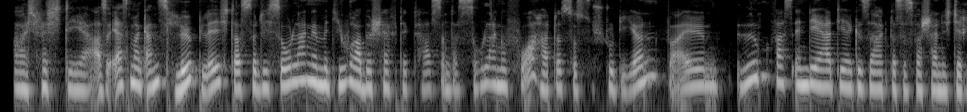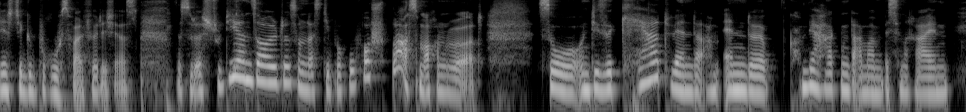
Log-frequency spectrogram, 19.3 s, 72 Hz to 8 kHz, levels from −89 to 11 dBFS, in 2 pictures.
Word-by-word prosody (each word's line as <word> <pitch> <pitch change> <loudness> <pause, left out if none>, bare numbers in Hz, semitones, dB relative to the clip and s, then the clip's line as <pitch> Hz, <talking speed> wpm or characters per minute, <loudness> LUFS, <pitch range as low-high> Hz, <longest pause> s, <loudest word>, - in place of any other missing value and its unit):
Ah, 195 -1 +1
ich 185 +1 -3
verstehe. 195 -3 -3
Also, - - 0
erst 225 - 0
mal 240 -2 +5
ganz 225 +2 +2
löblich, 215 +3 +5
dass 195 -1 +3
du 200 - +1
dich 195 0 -2
so 220 +2 +3
lange 260 0 +5
mit 225 -1 +4
Jura 225 -1 +3
beschäftigt 195 -1 -4
hast 190 0 -2
und 180 - -5
das 185 -1 +2
so 195 +3 -7
lange 225 -2 +1
vorhattest, 200 -1 -3
das 180 0 -5
zu - - -10
studieren, 205 - -3
weil 215 -2 -2 0.2
irgendwas 260 +2 -1
in 225 0 +4
dir 225 -2 +3
hat 210 0 -2
dir 215 - +1
ja 200 - 0
gesagt, 195 -1 -1
dass 190 -1 0
es 180 +1 -1
wahrscheinlich 180 -1 0
die 180 - -1
richtige 180 0 -1
Berufswahl 160 -2 -3
für - - -6
dich - - -7
ist, 65 - -7 0.4
dass - - -5
du - - -3
das 175 - -1
studieren 290 +6 +4
solltest 250 -2 +2
und 195 - 0
dass 170 +1 -5
die 175 - -5
Beruf 175 +5 -6
auch 305 +1 +2
Spaß 450 - 0
machen 165 -1 -3
wird. 150 -2 -3 0.5
So, 200 - +4 0.2
und 180 +1 +1
diese 190 0 +2
Kehrtwende 190 - -1
am 175 0 -5
Ende: 175 -3 +2 0.2
„Komm, 205 - -2
wir 200 -3 +2
hacken 185 -1 -2
da 155 - -4
mal 160 - -3
'n 155 - -5
bisschen 170 - -4
rein.” 160 +2 -4
195 Hz, 215 wpm, -25 LUFS, 180-225 Hz, 0.5 s, mal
